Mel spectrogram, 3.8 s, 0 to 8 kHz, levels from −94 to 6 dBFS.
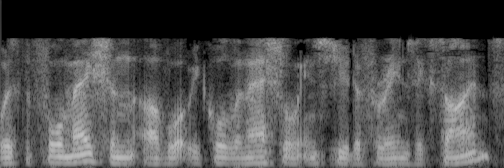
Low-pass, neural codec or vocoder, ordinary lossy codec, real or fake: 7.2 kHz; vocoder, 44.1 kHz, 128 mel bands every 512 samples, BigVGAN v2; AAC, 16 kbps; fake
